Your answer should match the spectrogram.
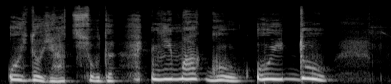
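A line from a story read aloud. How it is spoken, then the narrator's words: Sobbing whisper. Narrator (Russian): всхлипывала и шептала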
